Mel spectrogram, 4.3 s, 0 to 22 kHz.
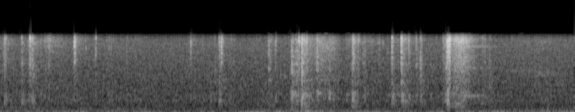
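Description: Irregular plastic-and-metal clicks and rattles as the optical drive assembly of a Dell Optiplex GX520 is handled and set back into the case, with a louder click near the end. Underneath is the steady low hum of the running computer.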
